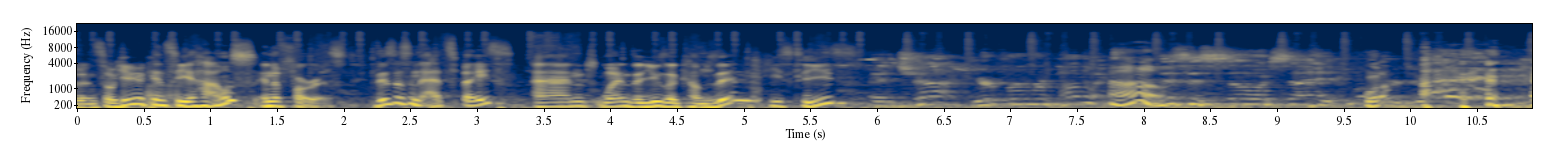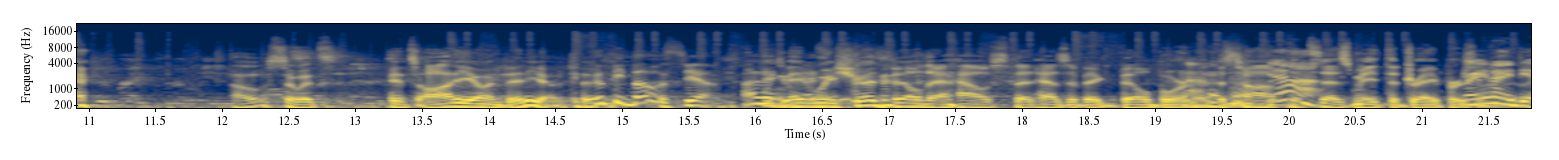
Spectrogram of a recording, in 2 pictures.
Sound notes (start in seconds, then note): 5.8 advertisement playing; 9.7 laughs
